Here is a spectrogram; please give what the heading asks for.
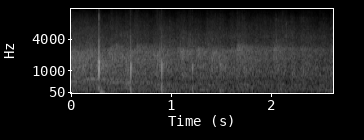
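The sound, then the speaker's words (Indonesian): Church audience applause marking the 33rd anniversary of an audience, heard as a few distinct claps at the start that quickly thin out into a faint, fading patter. “Mari kita aplaus juga untuk gereja kita.”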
